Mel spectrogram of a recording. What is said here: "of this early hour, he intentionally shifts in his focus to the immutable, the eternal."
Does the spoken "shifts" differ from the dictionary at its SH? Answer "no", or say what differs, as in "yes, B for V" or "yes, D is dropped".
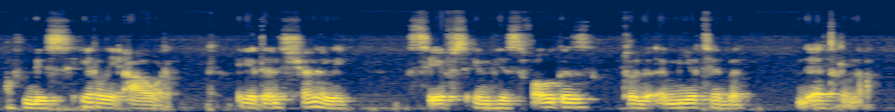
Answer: yes, S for SH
